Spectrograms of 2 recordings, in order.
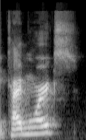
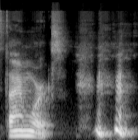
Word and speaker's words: Timeworx: Uh let's uh now maybe start with the idea of time works. Uh, do I pronounce well? By the way, time works. Yeah, that's it. We make your time work for you. So, it's time works.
